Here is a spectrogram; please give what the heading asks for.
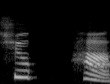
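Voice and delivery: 축하 drawn out and stretched very slowly.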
